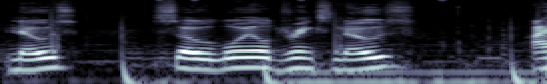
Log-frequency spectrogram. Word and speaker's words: NOS: they use nose uh it knows right that's how you say it nose so loyal drinks nose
